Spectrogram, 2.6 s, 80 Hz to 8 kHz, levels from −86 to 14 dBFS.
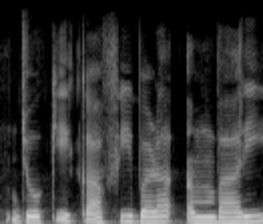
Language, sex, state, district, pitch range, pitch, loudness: Hindi, female, Madhya Pradesh, Bhopal, 170-190 Hz, 180 Hz, -13 LUFS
